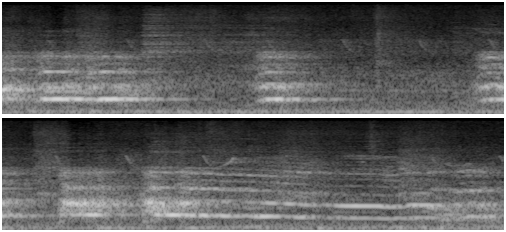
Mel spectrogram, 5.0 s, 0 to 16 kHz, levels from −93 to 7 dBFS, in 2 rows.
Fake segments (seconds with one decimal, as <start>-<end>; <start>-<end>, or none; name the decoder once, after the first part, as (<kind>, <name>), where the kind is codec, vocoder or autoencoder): 3.8-4.5 (autoencoder, DAC-VAE)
